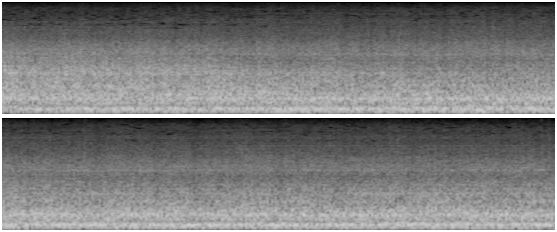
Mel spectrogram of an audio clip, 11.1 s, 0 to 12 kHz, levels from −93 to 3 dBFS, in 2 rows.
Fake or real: fake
